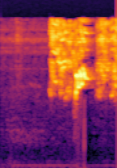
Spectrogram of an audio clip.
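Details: Javan myna in training to become a fluent singer: after a near-silent start comes a loud, hissing, broadband rasp lasting about half a second, peaking in a sharp squeaky note, then a brief dip and another rasp.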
